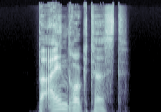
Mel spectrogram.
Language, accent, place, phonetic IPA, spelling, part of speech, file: German, Germany, Berlin, [bəˈʔaɪ̯nˌdʁʊktəst], beeindrucktest, verb, De-beeindrucktest.ogg
- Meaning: inflection of beeindrucken: 1. second-person singular preterite 2. second-person singular subjunctive II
